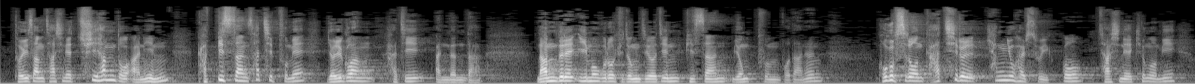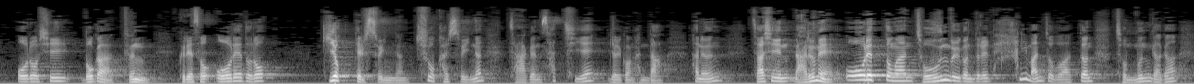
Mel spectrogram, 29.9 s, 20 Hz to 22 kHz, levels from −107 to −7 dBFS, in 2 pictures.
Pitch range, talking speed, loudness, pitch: 130-165 Hz, 255 characters per minute, -27 LUFS, 150 Hz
